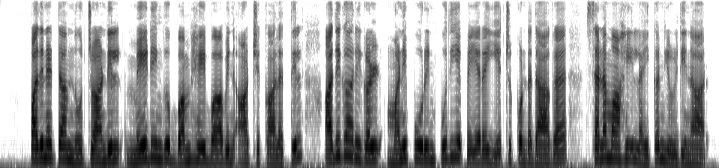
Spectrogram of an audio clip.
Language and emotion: Tamil, neutral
